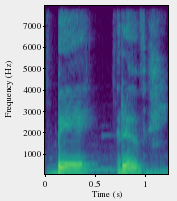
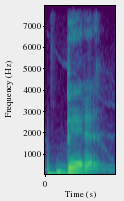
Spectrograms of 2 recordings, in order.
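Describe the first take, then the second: First: It ends with a v sound. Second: It ends on a vowel, no v sound.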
